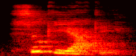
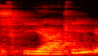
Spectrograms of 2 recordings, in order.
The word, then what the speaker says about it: sukiyaki: And again in the United States it's called sukiyaki. Uh the Japanese pronunciation is skiyaki and that's what we always refer to it in our family.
